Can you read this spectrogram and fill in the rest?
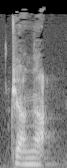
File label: "jaga", minamiyamagata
